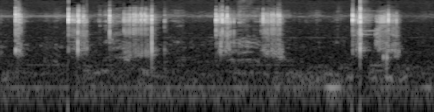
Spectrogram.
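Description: Hot glue gun in use, its trigger squeezed to feed the glue stick: several short, irregular clicks and rasps with quiet gaps between them.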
